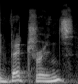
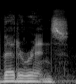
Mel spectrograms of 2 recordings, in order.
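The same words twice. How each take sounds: First: The word is said with two syllables. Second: The word is said with three syllables. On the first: It is the usual everyday form. "It's usually veterans, you know. So when it's plural, plural it's usually two syllables" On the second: It sounds formal or ceremonial. "if you want to be more formal or ceremonial"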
